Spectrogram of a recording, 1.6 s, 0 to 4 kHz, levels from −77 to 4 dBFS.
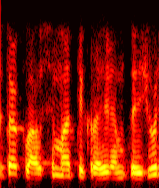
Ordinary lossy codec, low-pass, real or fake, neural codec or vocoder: Opus, 24 kbps; 3.6 kHz; real; none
